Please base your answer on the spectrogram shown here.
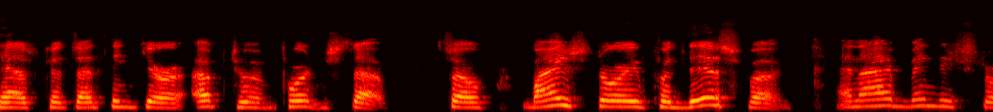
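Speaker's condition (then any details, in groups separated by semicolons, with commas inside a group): ALS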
